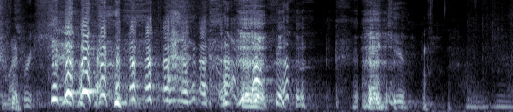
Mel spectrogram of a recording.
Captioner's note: all laughing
